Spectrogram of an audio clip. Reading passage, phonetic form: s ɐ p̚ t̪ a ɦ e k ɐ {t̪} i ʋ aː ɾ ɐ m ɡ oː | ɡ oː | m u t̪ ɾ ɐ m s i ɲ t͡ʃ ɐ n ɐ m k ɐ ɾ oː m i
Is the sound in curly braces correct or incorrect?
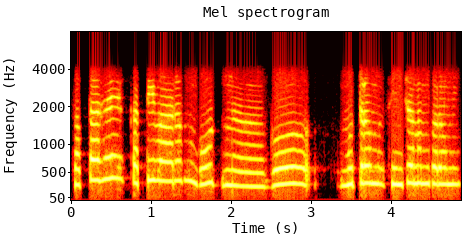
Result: correct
